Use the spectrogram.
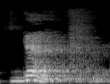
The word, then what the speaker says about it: জ্ঞান: দেখো, যদি আমি লিখি জ্ঞান, এটার উচ্চারণ হচ্ছে জ্ঞান। এখানে দেখো এই আকারটা এই আয়ের মতো উচ্চারণ হচ্ছে। আশা করি তোমরা বুঝতে পারছো বিষয়টা। জ ফলাযুক্ত বর্ণের ক্ষেত্র এমন হবে, যেমন আমি যদি লিখি ব্যাকরণ, এখানে যে আটা আছে এই আটাও এর মতো উচ্চারণ হবে, ব্যাকরণ।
